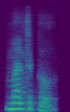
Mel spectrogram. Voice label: "multiple", Indian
